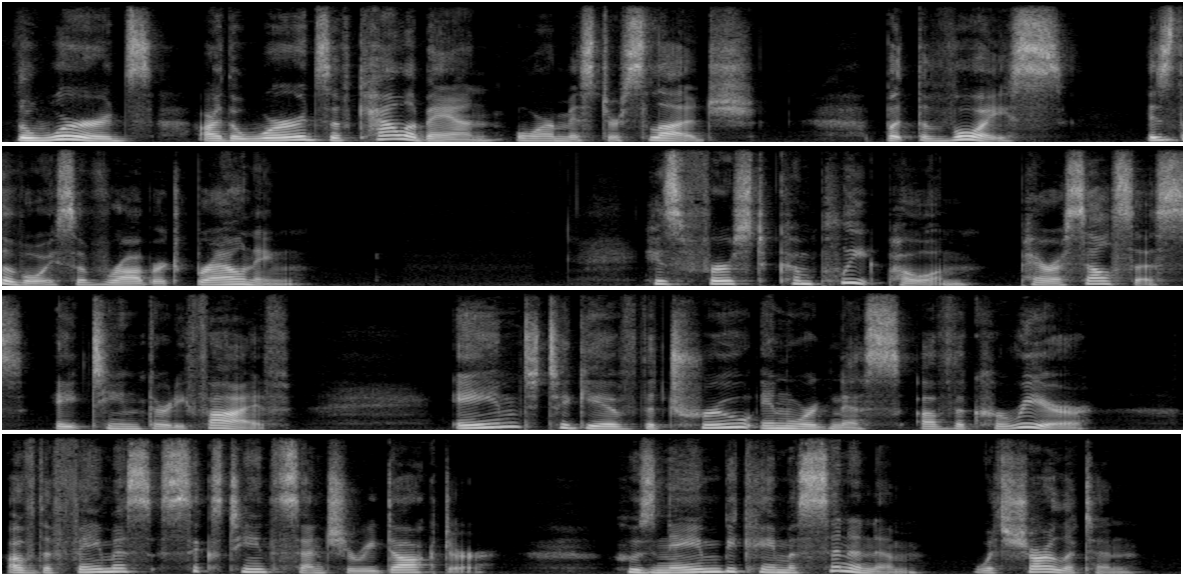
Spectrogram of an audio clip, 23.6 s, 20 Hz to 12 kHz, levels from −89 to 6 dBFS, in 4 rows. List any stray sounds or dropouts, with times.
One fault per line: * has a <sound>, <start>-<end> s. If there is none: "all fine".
all fine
